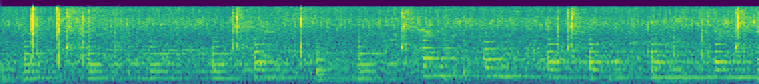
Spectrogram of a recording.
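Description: Pork blood sautéing in a pan for dinuguan, a soft continuous sizzle with scattered crackles and occasional stirring clicks, fairly quiet and close.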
